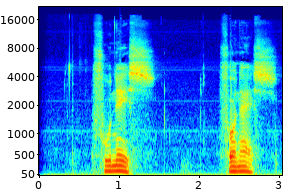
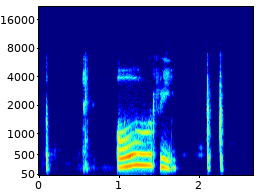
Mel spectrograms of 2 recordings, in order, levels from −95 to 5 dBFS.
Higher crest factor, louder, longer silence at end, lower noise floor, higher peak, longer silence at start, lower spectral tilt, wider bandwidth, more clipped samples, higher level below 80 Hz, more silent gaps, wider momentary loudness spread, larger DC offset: about the same, 18 dB vs 18 dB; first, -15 LUFS vs -25 LUFS; second, 0.1 s vs 0.4 s; second, -46 dBFS vs -52 dBFS; first, 0 dBFS vs -10 dBFS; second, 0.65 s vs 1 s; second, -6 dB/octave vs -8 dB/octave; first, 15.5 kHz vs 6.6 kHz; neither; first, -46 dBFS vs -86 dBFS; neither; second, 10 LU vs 27 LU; first, 1% vs under 0.1%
